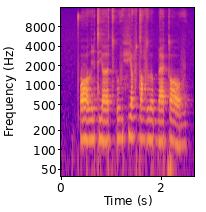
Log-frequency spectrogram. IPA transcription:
pʼ ɔ l i t j ɜ t͡sʼ u v fʲ ə v dˤ ɪ v l ʊ b æ k ɾ ɔ v

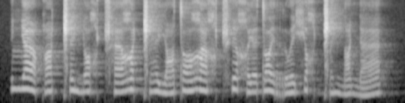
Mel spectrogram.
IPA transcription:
ʎ æ˥˨ e̯ q ɛ˥˨ ǁ ɪ˥˨ ɲ ɔ˥˨ χ ʈ͡ʂʰ æ˧˥ ʁ ə˥˨ ɡ͡ǁ ɛ˥˨ j ɑ˧˥ t ɔ˧˥ ʁ æ˧˥ χ ʈ͡ʂʰ i˥˨ χ j ɪ˧˥ d ɒ˥˨ e̯ r u˧˥ e̯ ç ʊ˥˨ χ ɡ͡ǁ ɛ˥˨ ɲ n ɑ˥˨ ɲ ɾ æ˧˥

